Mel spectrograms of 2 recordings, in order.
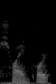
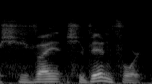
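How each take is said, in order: First: The W is pronounced as an English W. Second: The W is pronounced as a V. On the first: This is how the name looks when read as spelled. "It looks like" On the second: This is the German way to say the name. "because the W is a V sound in German"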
